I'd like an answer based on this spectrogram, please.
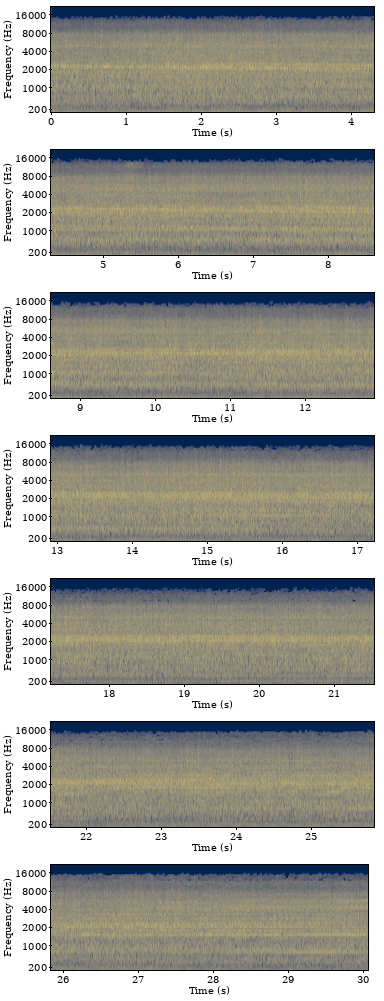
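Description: Black currant harvester running steadily: a continuous engine hum with a faint high whine from the machinery above it.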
